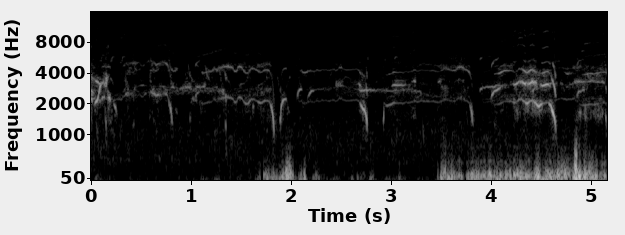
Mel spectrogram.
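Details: Nestlings clamouring as a parent brings food to the nest: high wavering cheeps and curved down-slurred notes, with bouts of low rustling and fluttering movement in the second half.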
